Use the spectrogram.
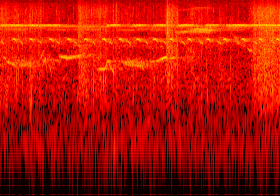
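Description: A steady nighttime chorus of crickets and frogs trilling together in the woods, with thin high insect tones and chirping calls layered over a soft, constant ambient hiss; no voices.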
